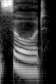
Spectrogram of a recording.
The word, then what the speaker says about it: sword: The w is silent in sword.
